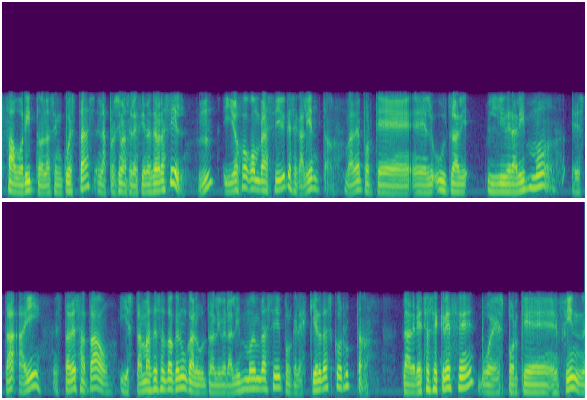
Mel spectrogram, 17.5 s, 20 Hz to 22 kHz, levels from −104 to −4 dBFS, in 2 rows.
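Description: Nothing stood out on listening to this speech clip.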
